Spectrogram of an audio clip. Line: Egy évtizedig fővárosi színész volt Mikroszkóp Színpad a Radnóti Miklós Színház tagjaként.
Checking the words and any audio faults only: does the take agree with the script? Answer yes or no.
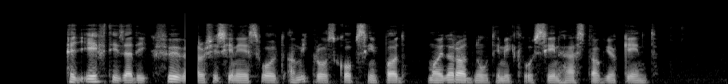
no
